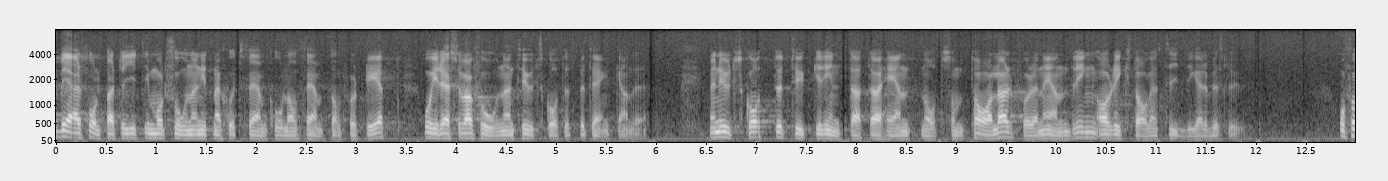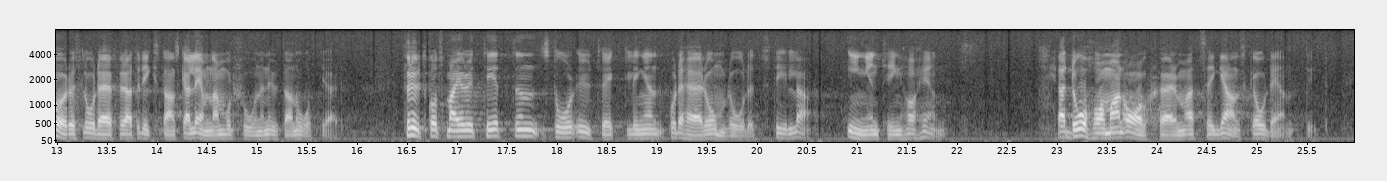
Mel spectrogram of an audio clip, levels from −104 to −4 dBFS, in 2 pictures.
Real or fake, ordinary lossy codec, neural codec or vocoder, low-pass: real; none; none; none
